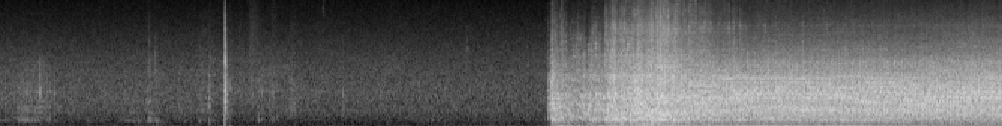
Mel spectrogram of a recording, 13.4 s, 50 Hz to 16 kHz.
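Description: A German E303 hay mower's engine, started directly by bypassing the usual starter, catches abruptly after a quiet lead-in with a single sharp click, then runs steadily and loudly with a broad, continuous droning roar.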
